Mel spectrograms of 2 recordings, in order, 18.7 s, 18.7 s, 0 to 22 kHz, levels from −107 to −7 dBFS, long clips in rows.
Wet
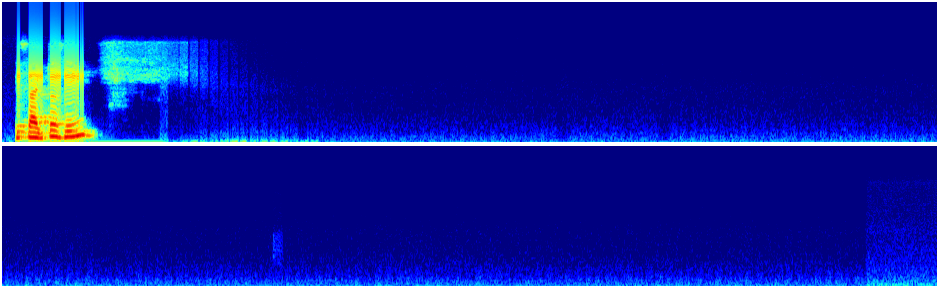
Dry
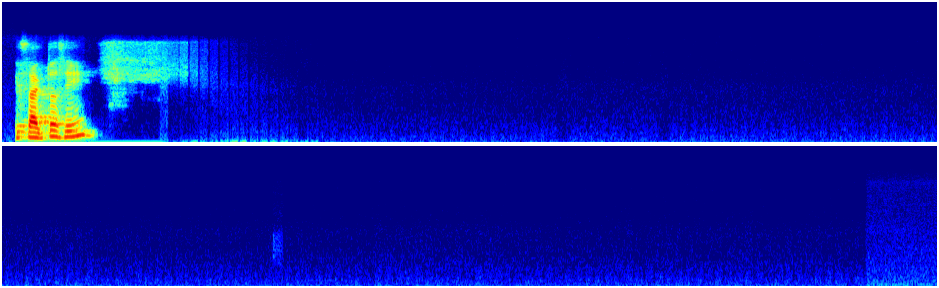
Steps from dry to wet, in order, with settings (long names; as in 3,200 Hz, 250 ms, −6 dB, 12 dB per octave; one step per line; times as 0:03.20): loose part that buzzes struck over −28 dBFS, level −15 dBFS
low-shelf EQ 290 Hz +10.5 dB
level −3 dB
